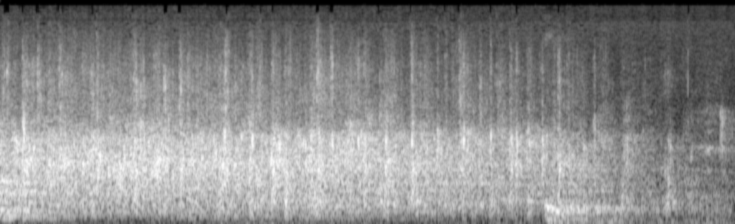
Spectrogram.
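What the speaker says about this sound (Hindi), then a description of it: "जोर से ताली बजाओ।" Spectators applauding at a school's provincial sports competition in Noida, a broad outdoor wash of clapping from a crowd that gradually thins and fades, with some voices mixed in.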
